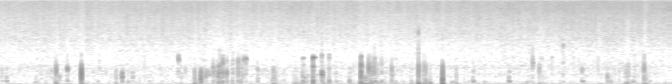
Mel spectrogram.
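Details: Real hunger stomach growls (borborygmi) from a belly craving pizza: quiet, continuous low bubbling and popping gurgles, a normal bowel sound.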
